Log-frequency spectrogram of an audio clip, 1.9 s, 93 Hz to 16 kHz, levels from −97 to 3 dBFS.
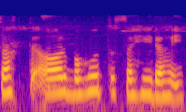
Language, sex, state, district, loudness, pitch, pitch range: Bajjika, female, Bihar, Vaishali, -16 LUFS, 215 Hz, 200-225 Hz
